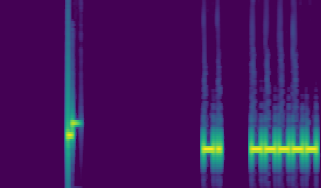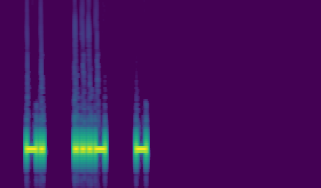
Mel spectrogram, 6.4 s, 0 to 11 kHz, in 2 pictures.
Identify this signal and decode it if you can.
Morse code, heard as a keyed tone, about 34 wpm, spaced as for 20 wpm, 700 Hz. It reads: N0NVT
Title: USA Call Signs - 5 Characters - 3x Character Spacing - 35wpm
